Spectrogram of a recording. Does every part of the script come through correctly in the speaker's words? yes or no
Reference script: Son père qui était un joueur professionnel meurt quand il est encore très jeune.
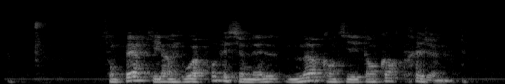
no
